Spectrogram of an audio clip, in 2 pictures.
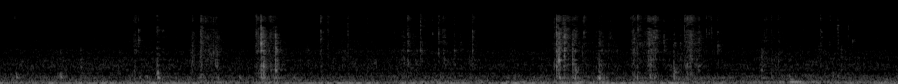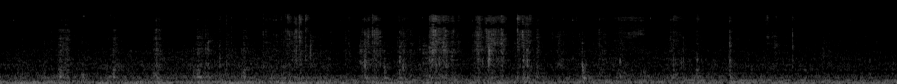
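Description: Scattered faint crinkles and clicks of a plastic-lined paper food wrapping being handled while eating with the hands, mixed with chewing, over a low steady hum.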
